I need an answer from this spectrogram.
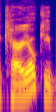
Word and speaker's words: karaoke: Like take for example uh karaoke. Like people say karaoke, but growing up in Hawaii it was karaoke. Like we would go to karaoke.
